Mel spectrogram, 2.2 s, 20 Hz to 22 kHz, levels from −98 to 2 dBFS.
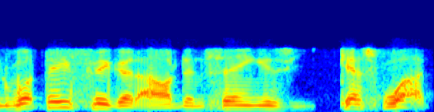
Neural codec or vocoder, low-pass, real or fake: none; 5.4 kHz; real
